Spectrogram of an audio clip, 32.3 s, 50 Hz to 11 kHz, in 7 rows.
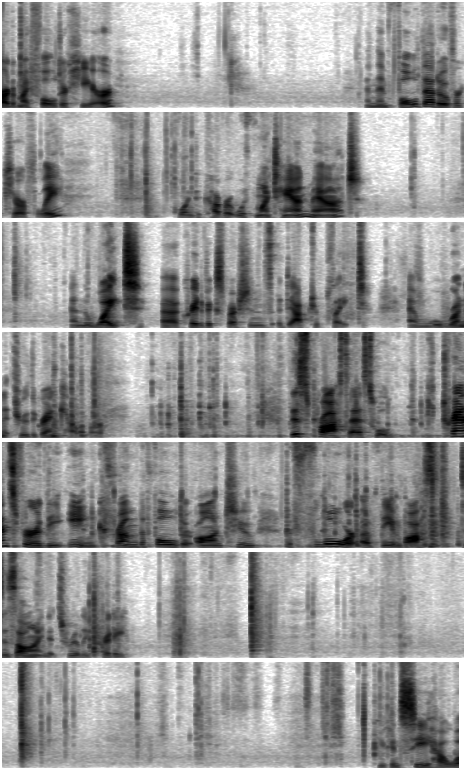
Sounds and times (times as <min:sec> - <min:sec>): Speech: 0:00.0 - 0:01.2, 0:03.6 - 0:05.3, 0:06.4 - 0:08.2, 0:10.0 - 0:14.8, 0:16.8 - 0:24.4, 0:31.4 - 0:32.2
Inside, small room: 0:00.0 - 0:32.2.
